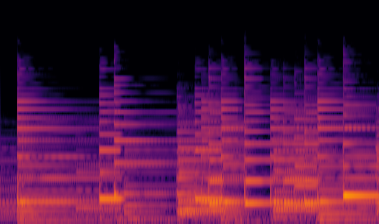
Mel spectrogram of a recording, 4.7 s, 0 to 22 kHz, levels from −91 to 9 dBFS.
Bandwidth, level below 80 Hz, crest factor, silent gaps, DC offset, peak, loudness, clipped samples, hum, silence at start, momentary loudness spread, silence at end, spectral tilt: 8.4 kHz; -58 dBFS; 16 dB; none; under 0.1%; -12 dBFS; -27 LUFS; under 0.1%; none; 0 s; 15 LU; 0 s; -6 dB/octave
